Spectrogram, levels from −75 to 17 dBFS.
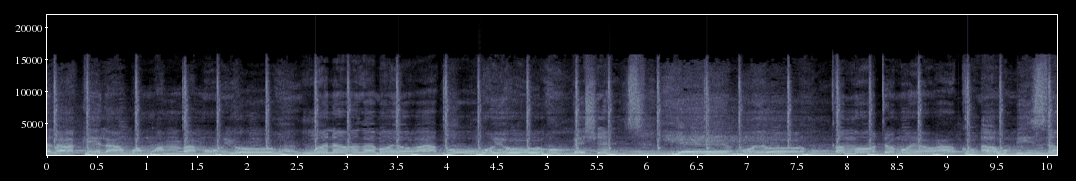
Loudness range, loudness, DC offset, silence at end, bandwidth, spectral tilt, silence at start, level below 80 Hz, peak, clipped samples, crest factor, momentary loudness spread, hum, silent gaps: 1 LU; -11 LUFS; under 0.1%; 0 s; 16 kHz; -5.5 dB/octave; 0 s; -14 dBFS; 0 dBFS; under 0.1%; 10 dB; 3 LU; none; none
